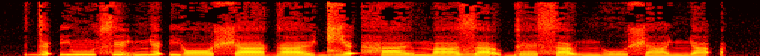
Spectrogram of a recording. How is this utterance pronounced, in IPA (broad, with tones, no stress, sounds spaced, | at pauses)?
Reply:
d ɛ˦ ʔ j ũ˦ s ḛ˦˨ ɲ ɛ˦ ʔ j ɔ˨ ʃ ä˨ ɡ a˨ ɪ̯ d͡ʑ ɛ˦ ʔ h a˦ ɪ̯ m ä˨ z a̰˦˨ ʊ̯ ɡ ɛ˦ s a̰˦˨ ʊ̯ ɲ o˦ ʃ ä˦ ɲ ä˦ ʔ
